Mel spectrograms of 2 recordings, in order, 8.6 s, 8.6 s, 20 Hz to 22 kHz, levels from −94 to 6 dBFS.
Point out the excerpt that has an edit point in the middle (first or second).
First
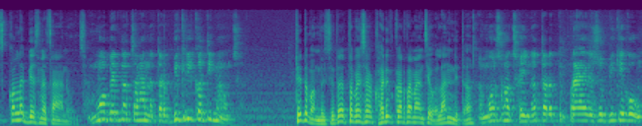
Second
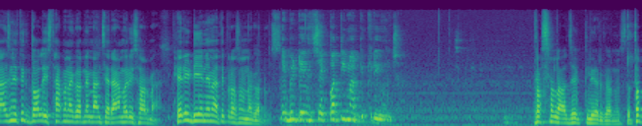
second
